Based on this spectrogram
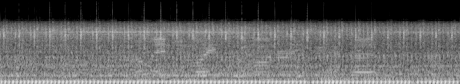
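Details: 1992 DSM (Mitsubishi) with about 240,000 km: uneven ticking knock of roughly three per second over a steady low rumble at idle; abnormal engine noise whose cause is not pinned down.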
